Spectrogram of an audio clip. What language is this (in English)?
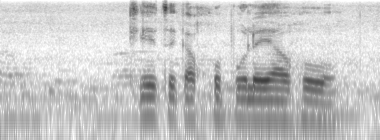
Southern Sotho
